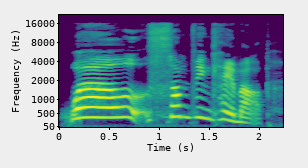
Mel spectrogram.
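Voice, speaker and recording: A woman's voice: very high voice, big pitch swings, slow pace, sharp tone, exaggerated voice. A woman acting as a smug, evasive teleporting rogue in an audio drama, cool and nonchalant. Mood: sheepish, evasive.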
